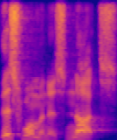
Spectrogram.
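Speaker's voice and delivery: normal talking voice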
